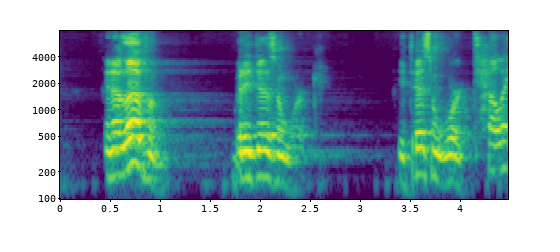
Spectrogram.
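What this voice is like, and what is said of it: Usual voice. Nothing is said of it.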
